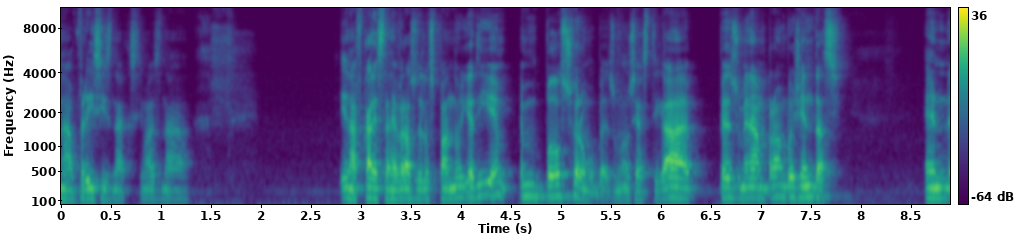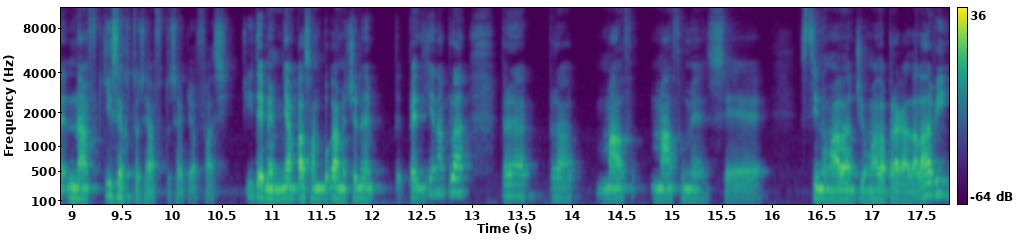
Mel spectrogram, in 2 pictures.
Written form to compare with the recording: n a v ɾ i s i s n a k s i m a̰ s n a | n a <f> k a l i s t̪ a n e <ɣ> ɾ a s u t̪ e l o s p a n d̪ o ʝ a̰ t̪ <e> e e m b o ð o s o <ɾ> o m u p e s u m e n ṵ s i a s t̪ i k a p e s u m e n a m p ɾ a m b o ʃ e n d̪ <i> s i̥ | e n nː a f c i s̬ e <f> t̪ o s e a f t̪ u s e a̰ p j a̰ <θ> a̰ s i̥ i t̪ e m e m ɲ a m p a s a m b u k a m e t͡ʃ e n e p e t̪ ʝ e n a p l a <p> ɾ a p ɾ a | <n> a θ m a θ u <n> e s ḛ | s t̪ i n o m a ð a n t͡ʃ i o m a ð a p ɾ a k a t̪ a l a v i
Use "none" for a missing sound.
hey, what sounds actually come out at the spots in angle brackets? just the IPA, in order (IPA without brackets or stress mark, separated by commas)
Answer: f, v, i, ɾ, a, x, f, p, m, m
